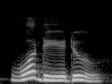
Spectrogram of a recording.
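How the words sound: The voice falls at the end. The speaker calls it right. "Kita mengatakan ... tapi turun"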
